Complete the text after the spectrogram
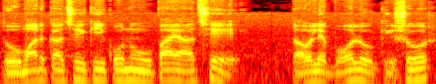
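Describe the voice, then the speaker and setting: A man's voice: on the low side, fairly even intonation, brisk, slight background noise, voice pushed down, close to an everyday voice. A man voicing an anxious, pious, kindly old village headman in cartoon dialogue, speaking in a grave, fatherly way. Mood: grave, encouraging.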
